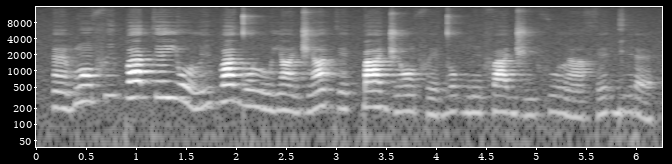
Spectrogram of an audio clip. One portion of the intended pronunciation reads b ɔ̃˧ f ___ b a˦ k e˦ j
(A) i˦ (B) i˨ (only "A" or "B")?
A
